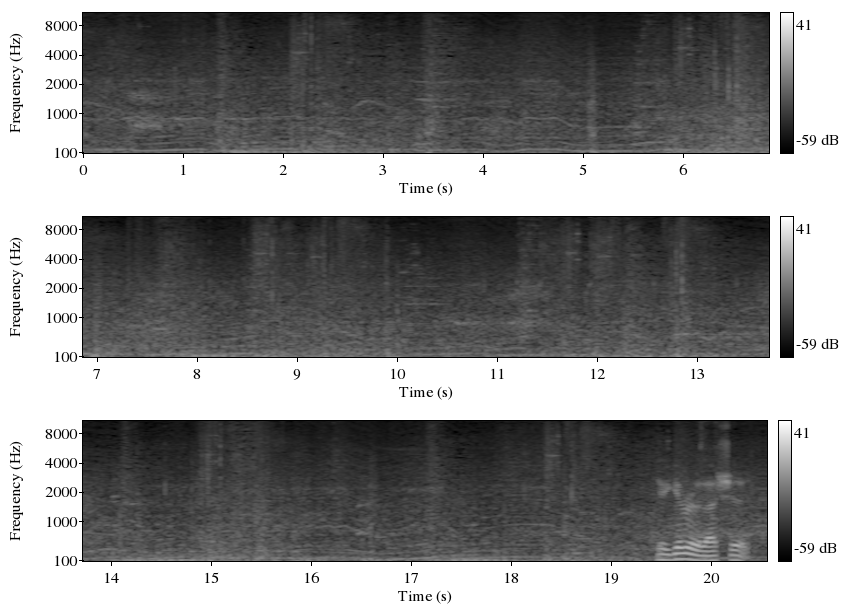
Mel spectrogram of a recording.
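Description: Car engines hum and boost with a whooshing roar.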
